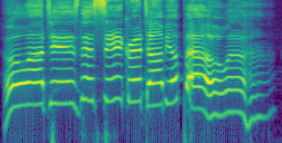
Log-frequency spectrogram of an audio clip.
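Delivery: high, slow, theatrical announcer voice; mock grand voice. Streamer hamming up a fighter's nickname in a grand voice. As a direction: stretch it out like a booming oracle. Mock dramatic voice reading name.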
